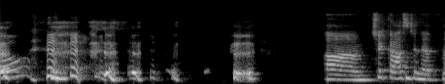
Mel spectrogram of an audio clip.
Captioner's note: both chuckle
